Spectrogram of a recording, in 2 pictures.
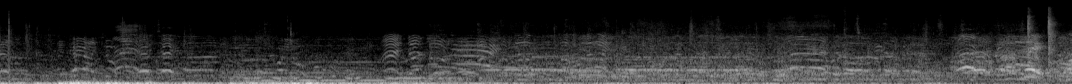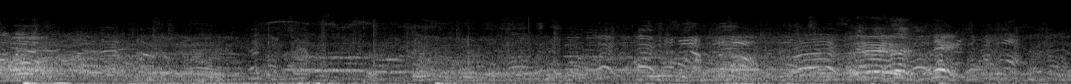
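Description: A crowd murmurs and cheers outdoors.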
